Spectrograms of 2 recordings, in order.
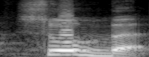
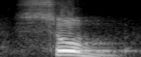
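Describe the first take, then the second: First: The final consonant is released with an echoing bounce. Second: The final consonant is held with no audible release. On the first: The speaker calls it right. "I'm literally echoing out the sound" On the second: The speaker calls it wrong. "No sound is coming out"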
